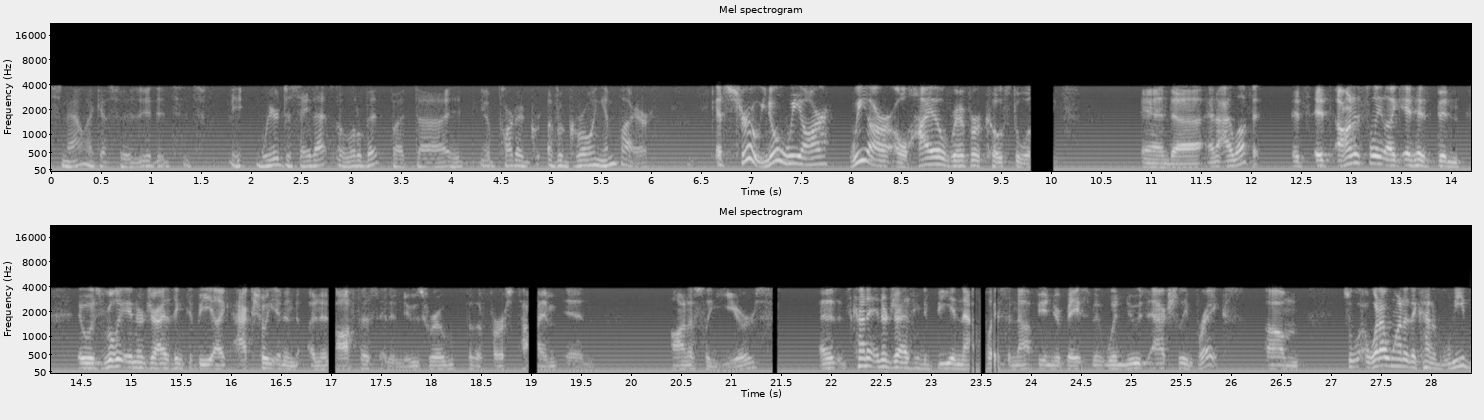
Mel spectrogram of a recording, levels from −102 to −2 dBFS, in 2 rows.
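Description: Mains buzz runs through the entire clip at 60 Hz. Sharp switching spikes from a dimmer, rectifier or unshielded run enter twice per mains cycle, so the hum becomes a dense stack of 60 Hz harmonics that climbs into the kilohertz range. It sits very high, about 10 dB under the speech, and is heard as a constant raspy buzz under every phrase. Its upper harmonics stop at the 4 kHz edge of the telephone band.

Packet loss filled with silence appears at five points. From 9.8 to 10.04 s, a 240 ms hole cuts the speech. At 16.98 s, 80 ms drops out between "actually in an in" and "in a newsroom". At 18.98 s the gap is 100 ms. At 21.42 s, 60 ms vanishes just before "and it's kind of". From 23.4 to 23.68 s, between "energizing to be in" and "and not be in", 140 ms of short dropouts are scattered over 280 ms, none longer than 60 ms. Each gap is a whole multiple of 20 ms, which fits 20 ms packets. The receiver played silence in place of the missing data, so the speech switches off and on with hard edges.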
